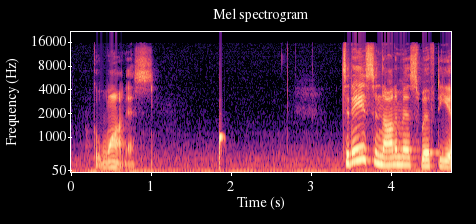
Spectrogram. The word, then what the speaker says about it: Gowanus: the namesake it's pronounced gowanus with an emphasis on the middle syllable gowanus today is synonymous with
